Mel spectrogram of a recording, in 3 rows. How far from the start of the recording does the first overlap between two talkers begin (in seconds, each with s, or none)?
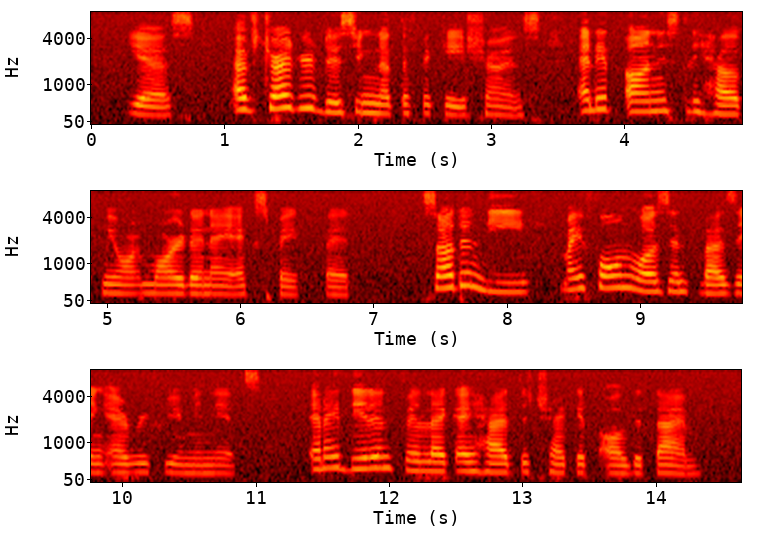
none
